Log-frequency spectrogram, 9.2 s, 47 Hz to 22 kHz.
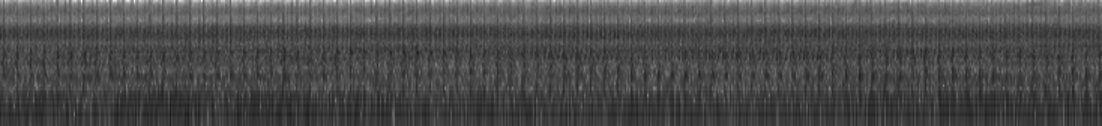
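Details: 1994 Chrysler LHS engine knock: sharp, regular metallic tapping over the idle that tracks engine rotation, with the source not pinned down.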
